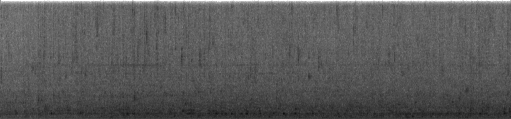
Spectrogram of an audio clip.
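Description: Aquarium filtration: water trickling and air bubbling steadily from the tank's air-driven sponge filters, with a low steady hum underneath.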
